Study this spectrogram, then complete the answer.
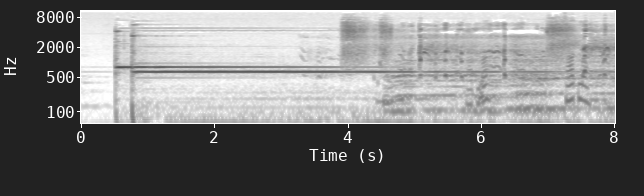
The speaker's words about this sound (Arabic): ندق الجرس.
